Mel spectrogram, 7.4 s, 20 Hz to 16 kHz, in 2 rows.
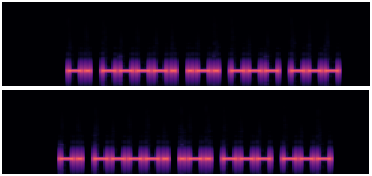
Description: Morse code, heard as a keyed tone, about 27 wpm, 700 Hz. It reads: N9ROO N9ROO
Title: USA Call Signs - 5 Characters - Repeated 3x - 28wpm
